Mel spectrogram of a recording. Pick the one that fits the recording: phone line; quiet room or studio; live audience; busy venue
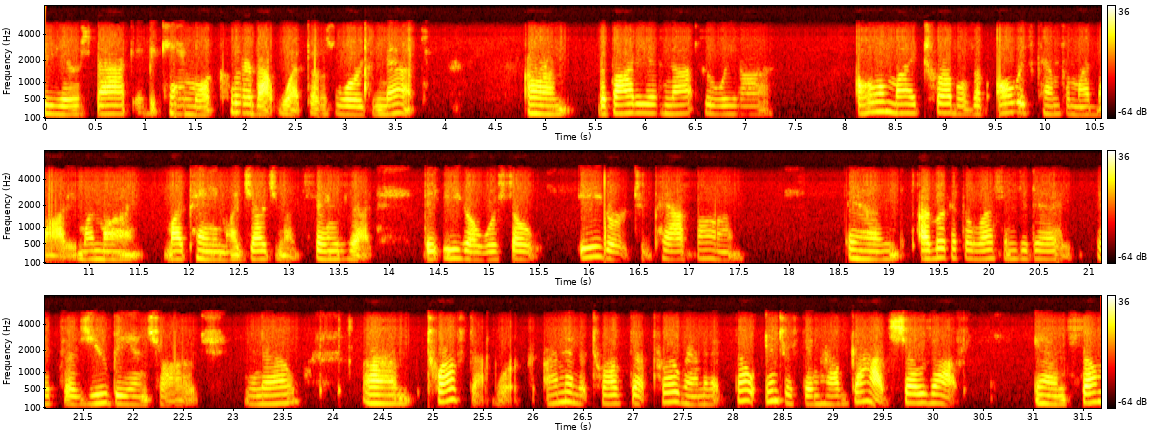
phone line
